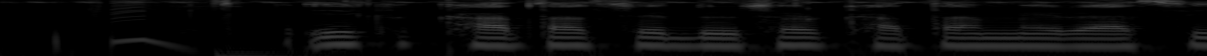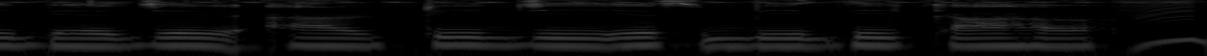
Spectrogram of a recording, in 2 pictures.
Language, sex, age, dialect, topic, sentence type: Bhojpuri, male, 18-24, Southern / Standard, banking, question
